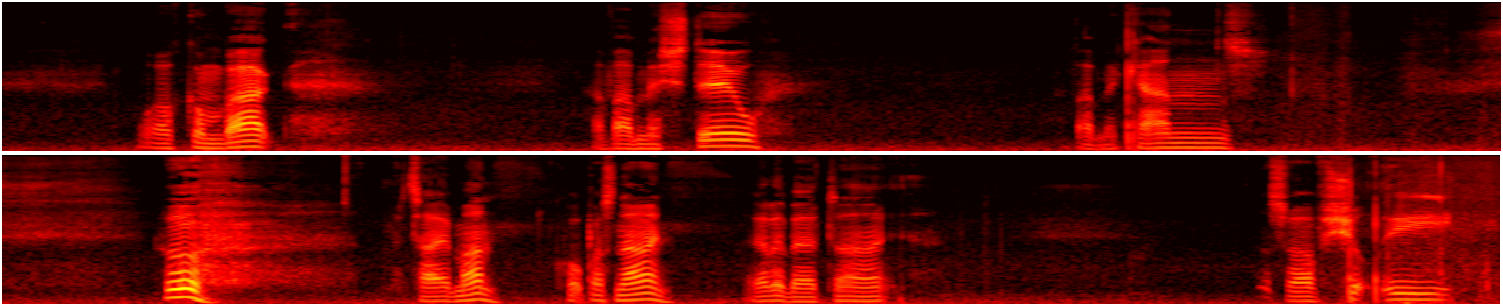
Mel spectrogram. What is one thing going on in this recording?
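A young man speaks quietly and close by, in short bursts with pauses.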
